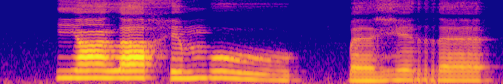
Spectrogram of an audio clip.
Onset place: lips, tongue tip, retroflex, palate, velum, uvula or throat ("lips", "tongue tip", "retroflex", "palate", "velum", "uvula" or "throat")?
palate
